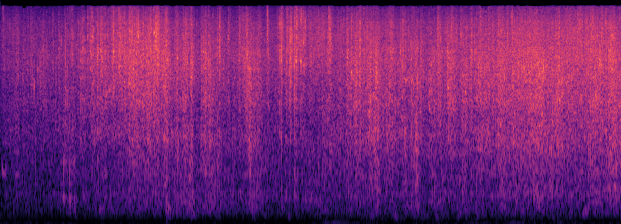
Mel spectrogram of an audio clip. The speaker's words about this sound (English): And the rustling. Whoa. And that was the sound of a giraffe having something to eat.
